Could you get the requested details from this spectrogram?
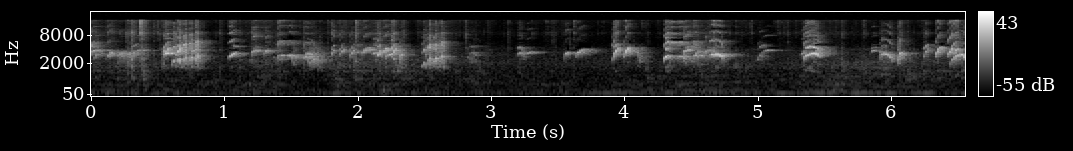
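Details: High chirping and twittering from Gloster canaries on 9 January 2023, loud trilled bursts alternating with quieter whistled notes, several phrases overlapping, with a faint low hum behind.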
